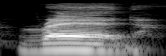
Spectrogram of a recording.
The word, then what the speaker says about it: read: Read es otro de esos raros, pero no entra dentro de esta categoría porque en realidad no cambia la forma en la cual se escribe, pero sí cambia la forma en la que se pronuncia, ¿ok? Read, red. Eso suena como el color rojo, red.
